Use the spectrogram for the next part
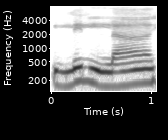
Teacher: لام جلالہ لائٹ رہے گا کیونکہ اس سے پہلے لام پہ کسرہ ہے. للہ لام جلالہ لائٹ لیکن 2 کاؤنٹ تک جائے گا.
